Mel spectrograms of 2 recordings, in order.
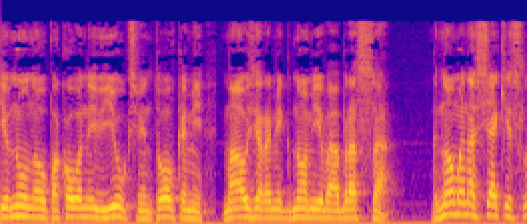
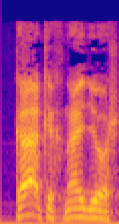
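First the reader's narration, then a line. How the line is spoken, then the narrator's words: Sorrowful sigh. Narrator (Russian): вздохнул горестно Рари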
